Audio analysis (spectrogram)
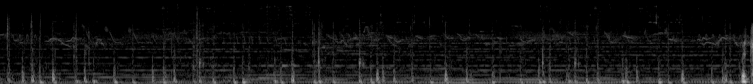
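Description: A horse in Kingdom Come: Deliverance clip-clops in a steady trotting rhythm, fairly close, with faint creaks and a soft snort or whinny near the end.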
